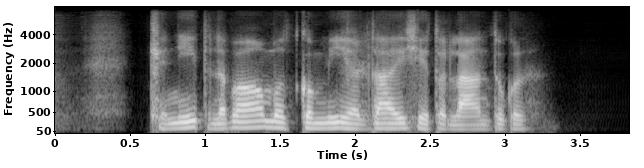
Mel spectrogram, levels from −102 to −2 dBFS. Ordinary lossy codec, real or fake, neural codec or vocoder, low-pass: AAC, 48 kbps; fake; codec, 16 kHz, about 1 kbps, DyCAST, with the encoder's durations; 7.2 kHz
